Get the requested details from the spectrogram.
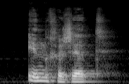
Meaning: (adjective) encrusted; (verb) past participle of inzetten
- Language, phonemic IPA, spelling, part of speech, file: Dutch, /ˈɪŋɣəˌzɛt/, ingezet, verb / adjective, Nl-ingezet.ogg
